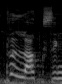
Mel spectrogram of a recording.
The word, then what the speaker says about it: Piloxing: do that good morning tell us what is poloxing exactly am i saying it right yes very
